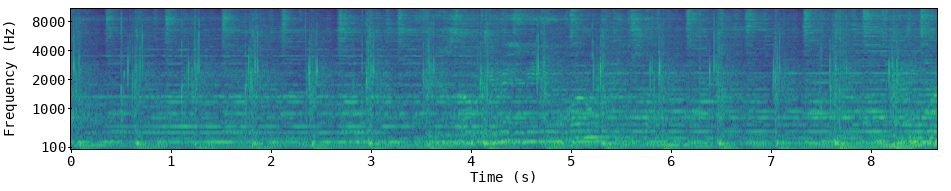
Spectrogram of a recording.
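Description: A live band playing an instrumental passage: violin and cello holding sustained notes over acoustic guitar and keyboard, with a drum kit keeping a steady beat of about two hits a second.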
